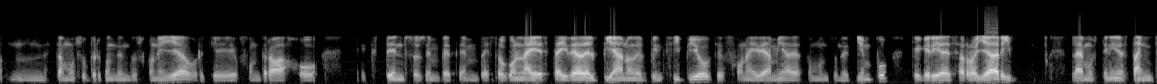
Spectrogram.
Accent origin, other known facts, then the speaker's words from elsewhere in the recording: Tarragona, Catalonia, Spain; cantar porque nosotros somos de Tarragona, habíamos hecho temas, de hecho hay un tema en catalán en el disco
